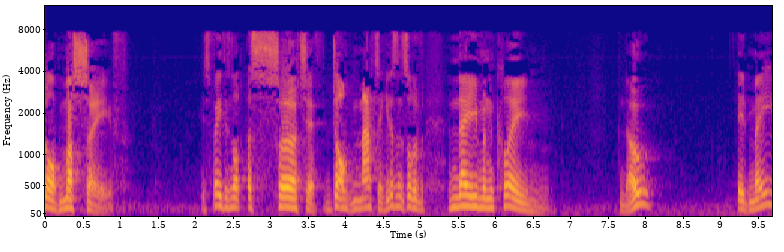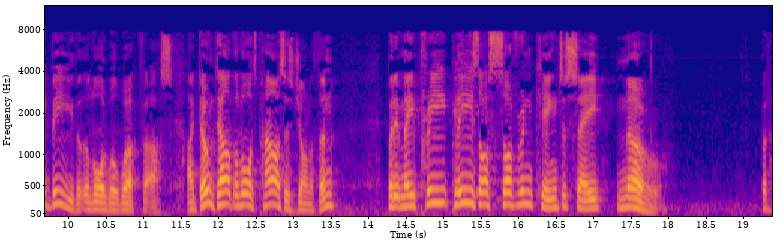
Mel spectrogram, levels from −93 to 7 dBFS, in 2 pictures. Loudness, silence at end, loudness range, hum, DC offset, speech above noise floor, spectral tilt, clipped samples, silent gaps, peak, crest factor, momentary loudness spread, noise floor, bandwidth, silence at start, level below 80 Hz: -18 LUFS; 0 s; 5 LU; none; under 0.1%; 39 dB; -5.5 dB/octave; under 0.1%; none; 0 dBFS; 18 dB; 13 LU; -57 dBFS; 8 kHz; 0 s; -56 dBFS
